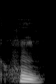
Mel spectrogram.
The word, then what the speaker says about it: rum: The largest drum is called hum. – Spelled R-U-M, like the alcohol you used to make mojitos. – But pronounced hum, like, well, I can't think of anything.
